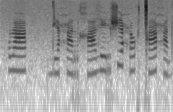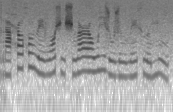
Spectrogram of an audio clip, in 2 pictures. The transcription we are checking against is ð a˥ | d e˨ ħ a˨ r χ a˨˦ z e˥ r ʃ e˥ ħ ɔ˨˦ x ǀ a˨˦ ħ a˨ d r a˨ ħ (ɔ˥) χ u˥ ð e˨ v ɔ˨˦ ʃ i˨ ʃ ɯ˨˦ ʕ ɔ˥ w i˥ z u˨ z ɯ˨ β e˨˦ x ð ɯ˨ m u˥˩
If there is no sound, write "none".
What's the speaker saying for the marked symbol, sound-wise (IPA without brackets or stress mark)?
ɔ˥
